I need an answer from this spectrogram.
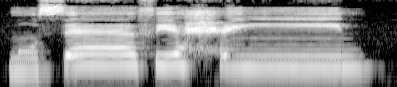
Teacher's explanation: میم پر ضمہ ہے اور یہ آگے سین ہے، تو اس سین کو ہم ترقیق سے پڑھیں گے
